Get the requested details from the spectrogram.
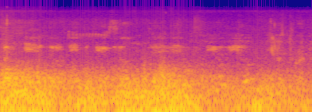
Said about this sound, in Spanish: Y tormenta eléctrica, mira, nos enviaron un audio y lo vamos a escuchar de los truenos. Esa es la calma de San Antonio. Y los pajaritos. Y algo de lluvia, ¿no? Viento.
